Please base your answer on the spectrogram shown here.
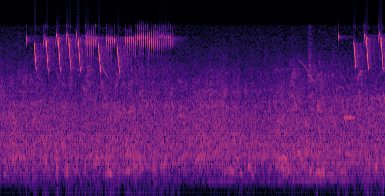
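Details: Goldfinch competing in a singing contest in Lanús: a rapid series of high, sharp chirps, then a sustained ringing trill, a pause with murmuring voices, and a few more high notes at the end.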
